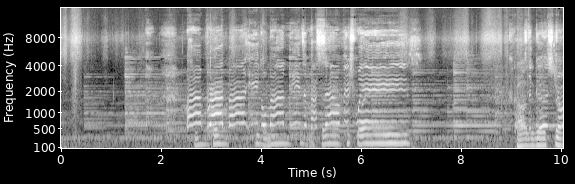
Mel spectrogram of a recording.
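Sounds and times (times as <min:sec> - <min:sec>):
piano chords: 0:00.3 - 0:10.0.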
